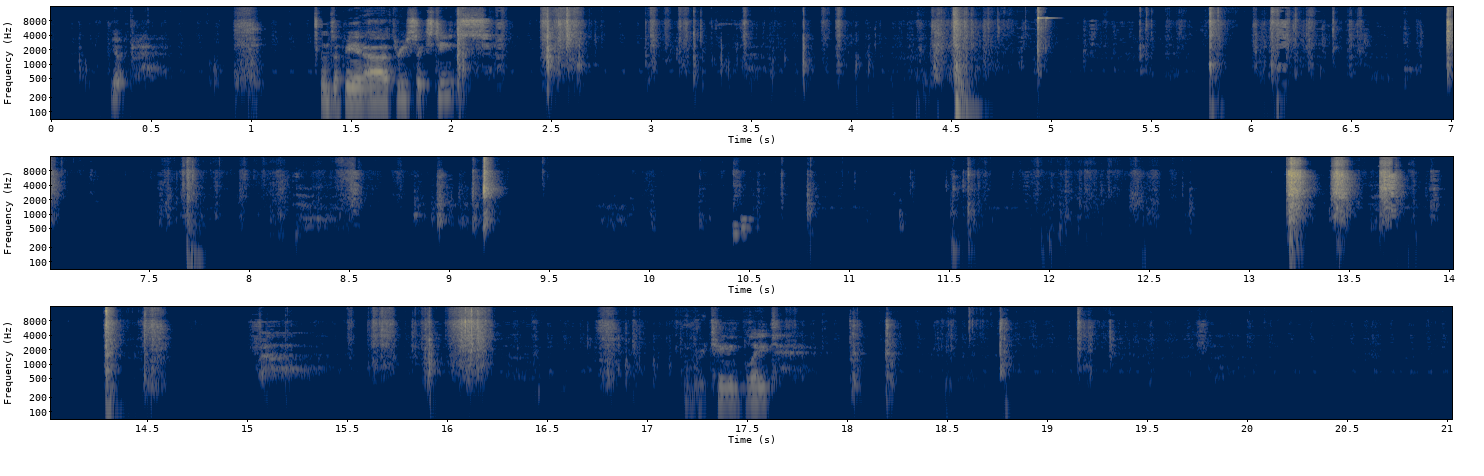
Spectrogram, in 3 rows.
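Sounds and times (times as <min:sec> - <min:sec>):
hand tools and metal parts clinking: 0:00.1 - 0:06.9
loud sharp clicks: 0:13.2 - 0:13.8.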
